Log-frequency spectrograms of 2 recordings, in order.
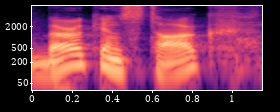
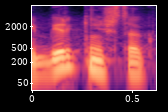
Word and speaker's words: Birkenstock: Правильно его, конечно, произносить Birkenstock, но у нас уже привычное произношение Birkenstock, поэтому Э, пусть будет так.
